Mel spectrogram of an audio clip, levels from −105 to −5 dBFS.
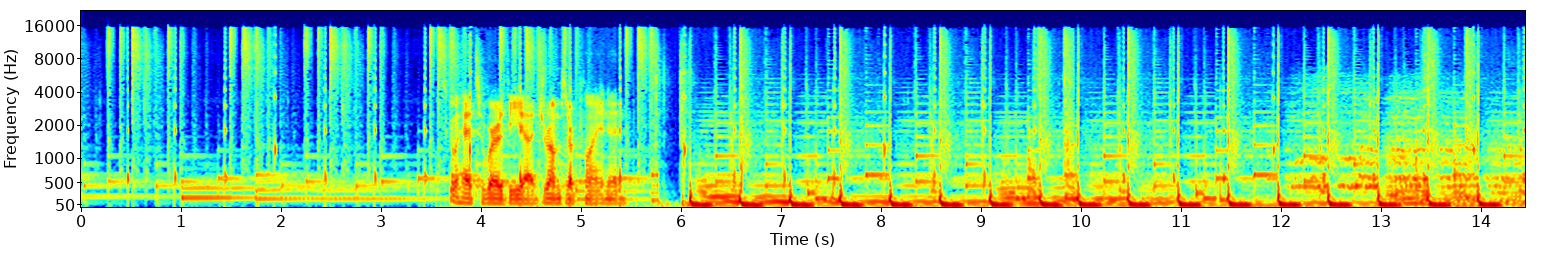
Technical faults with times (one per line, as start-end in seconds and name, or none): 0.63 compressed frames skipped
2.44 block of digital silence
3.53 compressed frames skipped
6.60 block of digital silence
7.60 block of digital silence
9.92 compressed frames skipped
10.38 block of digital silence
